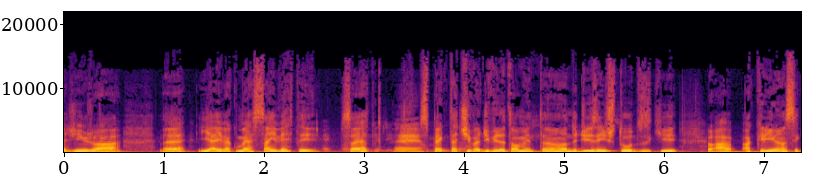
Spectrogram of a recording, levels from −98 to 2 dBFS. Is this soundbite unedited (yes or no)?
no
